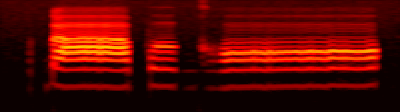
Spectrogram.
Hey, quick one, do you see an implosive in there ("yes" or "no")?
yes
